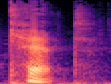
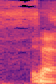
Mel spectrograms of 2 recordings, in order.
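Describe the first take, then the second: First: The name begins with a hard K sound. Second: The name begins with a soft S sound. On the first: The speaker calls it wrong. "It is not Ket" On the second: The speaker calls it right. "It's Set"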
